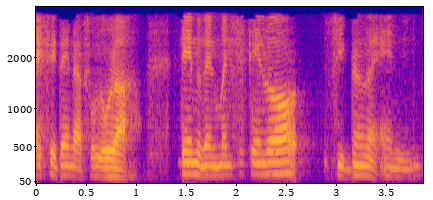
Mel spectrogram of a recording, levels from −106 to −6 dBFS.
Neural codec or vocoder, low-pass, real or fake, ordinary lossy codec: codec, 16 kHz, 0.5 kbps, X-Codec, HuBERT features, trained on general audio; 3.6 kHz; fake; MP3, 24 kbps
